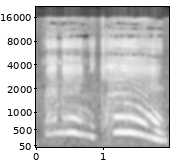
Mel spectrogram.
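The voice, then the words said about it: Weak, faint child's voice. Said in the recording (Chinese): “她用微弱的声音说”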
